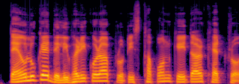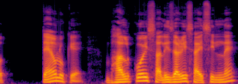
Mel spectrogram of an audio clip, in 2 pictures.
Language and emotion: Assamese, neutral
